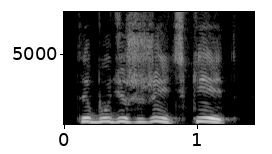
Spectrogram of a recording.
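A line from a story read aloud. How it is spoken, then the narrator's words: Tearful rapid chatter. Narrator (Russian): тараторила она сквозь слезы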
